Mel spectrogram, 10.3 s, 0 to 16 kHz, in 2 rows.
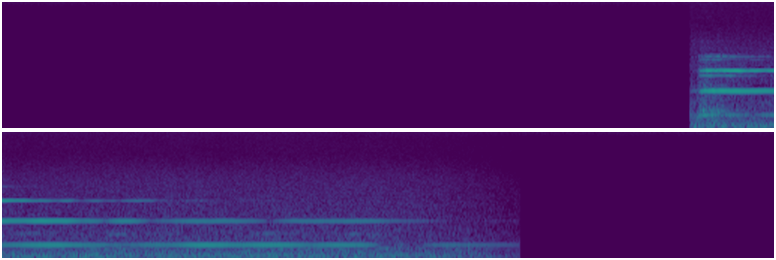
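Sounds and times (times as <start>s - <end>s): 
meditation bell struck to end a meditation: 4.6s - 8.6s.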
